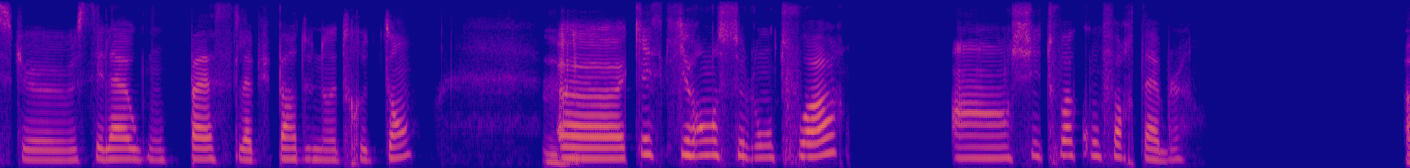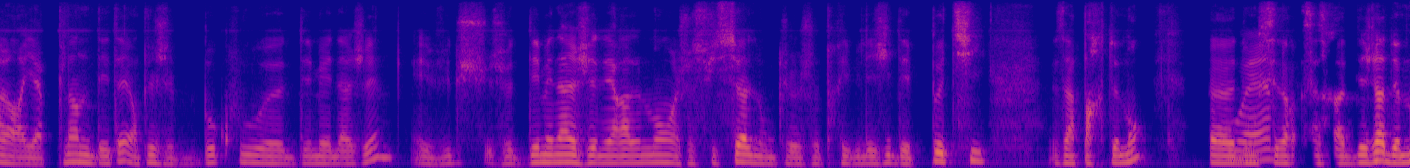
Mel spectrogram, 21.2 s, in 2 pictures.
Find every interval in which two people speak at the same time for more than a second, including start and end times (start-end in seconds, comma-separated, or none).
none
